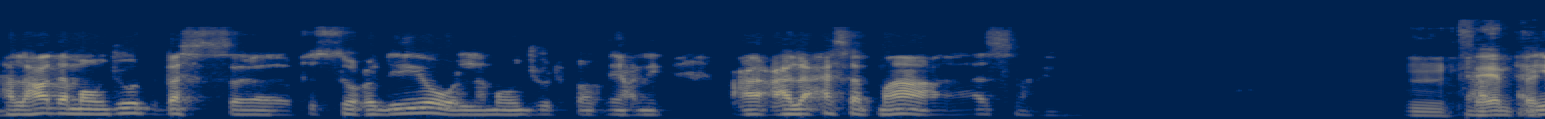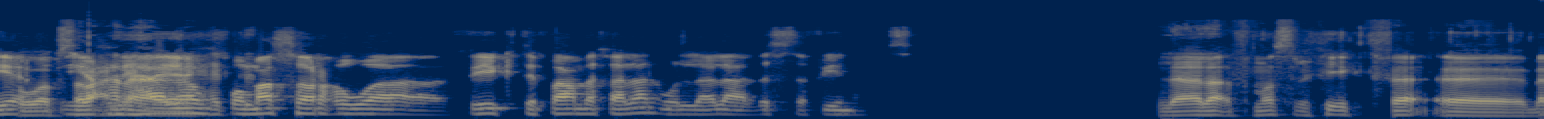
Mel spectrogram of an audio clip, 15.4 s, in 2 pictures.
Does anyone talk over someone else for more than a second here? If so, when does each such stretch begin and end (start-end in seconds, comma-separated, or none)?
7.3-9.0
